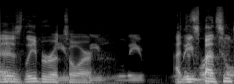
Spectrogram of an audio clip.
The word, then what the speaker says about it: Liberatore: That is Liberatore.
